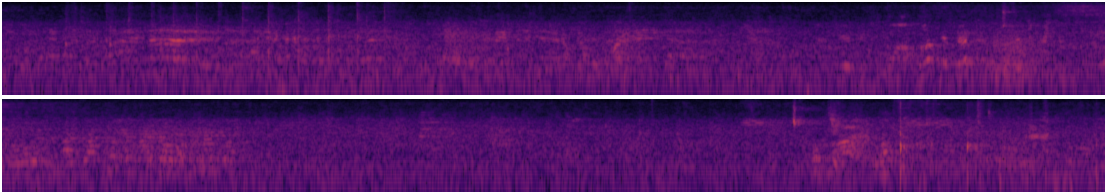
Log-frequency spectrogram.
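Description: Tennis rackets strike a ball outdoors.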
